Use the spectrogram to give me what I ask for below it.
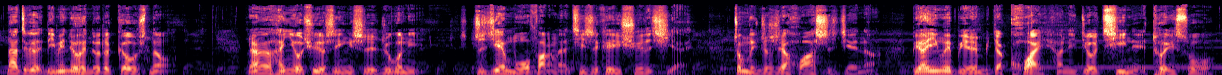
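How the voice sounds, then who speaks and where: A man with a Taiwanese Mandarin accent teaching jazz in a podcast lesson. His voice sits at a middle pitch, and he explains ideas by scatting rhythm syllables. Soft music plays faintly behind him. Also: animated, brisk. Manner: explains through sung rhythm syllables and examples.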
